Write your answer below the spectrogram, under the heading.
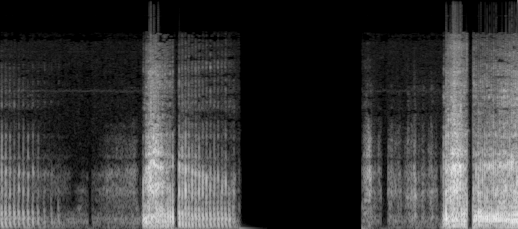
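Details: Tiger roaring: deep, harmonic-rich growling bursts, with a short loud roar near two seconds, a silent gap, then softer grumbles and a final harsh roar near the end.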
